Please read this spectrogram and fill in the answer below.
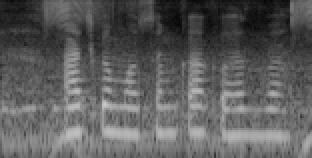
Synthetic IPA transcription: aːd͡ʒkamɔːsəmkakəɦəlbaː

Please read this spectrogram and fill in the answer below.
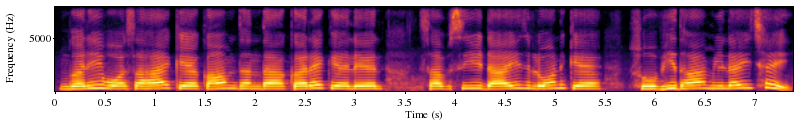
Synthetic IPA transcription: ɡəɾibosəɦajkekəmd̪ʱənd̪akəɾɛkelel | səbsiɖaid͡ʒlonke | subʱid̪ʱamiləjt͡ʃʰə

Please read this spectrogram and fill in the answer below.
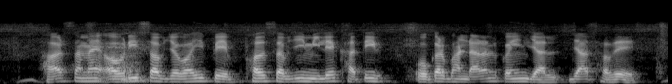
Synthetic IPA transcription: həɾsəməjʔɔːɾisəbd͡ʒəɡəɦipepʰəlsəbd͡ʒimɪlekʰaːt̪iːɾ | oːkəɾbʱə̃ɳɖaːɾəlkəĩnd͡ʒaːt̪ɦəʋeː

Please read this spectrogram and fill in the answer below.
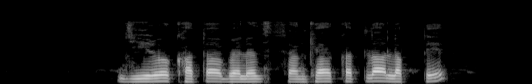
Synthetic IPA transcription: d͡ʒiːɾoːkʰaːt̪aːbeːlənsːəŋkʰjaːkət̪laːləɡ̚t̪eː

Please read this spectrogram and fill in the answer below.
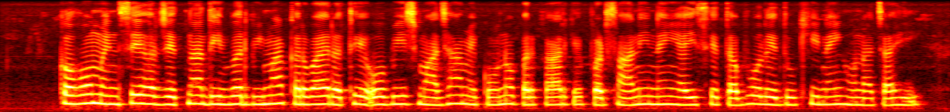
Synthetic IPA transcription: kəɦomeɳseɦəɾd͡ʒɪt̪nad̪ɪnbəɾbiːmakəɾʋaːeɾət̪ʰeoːbiːt͡ʃmaːd͡ʒʱamẽkoːnopɾəkaːɾkepəɾsaːninɐɦĩaiset̪əbʱoled̪ʊkʰinɐɦĩɦoːnat͡ʃaːɦie

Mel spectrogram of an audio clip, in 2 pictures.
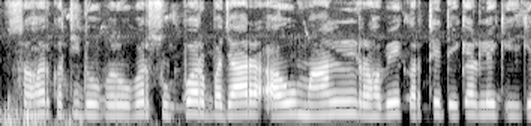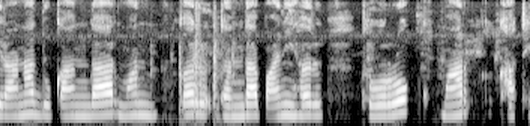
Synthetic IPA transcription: səɦəɾkət̪id̪obəɾoːbəɾsupəɾbəd͡ʒaːɾə̰umaːlɾəɦbekəɾt̪ʰet̪eːkəɾlekikɪɾaːnad̪ʊkaːnd̪aːɾmənkəɾd̪ʱənd̪apaːniɦəɾt̪ʰoːɾokmaːɾkʰːaːt̪ʰe

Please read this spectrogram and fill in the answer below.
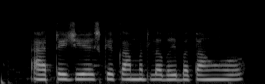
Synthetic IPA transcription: aːɾʈed͡ʒieskekamːɐt̪ləbibɐt̪aũɡo

